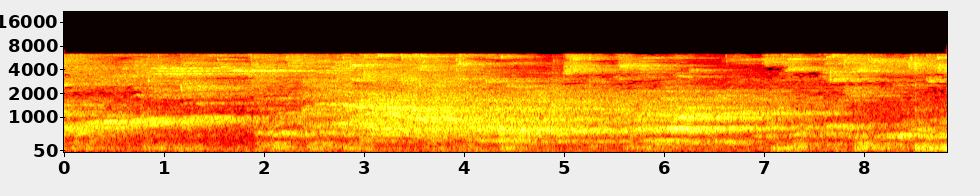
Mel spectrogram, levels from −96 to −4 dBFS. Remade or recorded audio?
recorded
